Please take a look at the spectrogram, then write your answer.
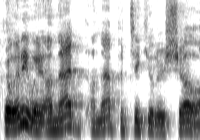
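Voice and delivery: normal talking voice

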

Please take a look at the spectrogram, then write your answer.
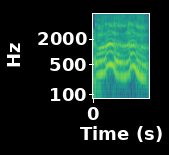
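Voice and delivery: high, loud mock dub ooh; strange dub voice. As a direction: squeal it like a bad dub. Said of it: "the voices are so strange".

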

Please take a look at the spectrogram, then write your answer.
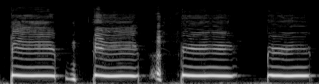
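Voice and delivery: very high, loud flat beep; shrill loud mimic of a dial tone; busy tone beeps. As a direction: squeal beep like a phone tone. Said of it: "It's literally just saying it".

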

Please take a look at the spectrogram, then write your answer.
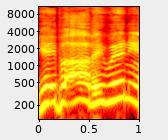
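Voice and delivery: loud high shout to the street; calling out. Retold or imitated. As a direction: call out from a car window. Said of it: "just like".

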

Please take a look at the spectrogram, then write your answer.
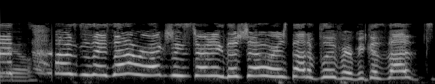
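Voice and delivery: high, fast giggly talk; amused high voice teasing the blooper; laughing excitement. Real, not acted. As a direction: speak through delighted laughter.

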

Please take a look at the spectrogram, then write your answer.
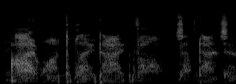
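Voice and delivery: soft breathy whisper. Pretend. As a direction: whisper it like a secret. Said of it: "Why are we whispering?".

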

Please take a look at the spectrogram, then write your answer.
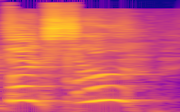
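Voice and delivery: very high, put-on squeaky teenage voice; hammed-up eager kid in a falsetto; fifteen-year-old boy. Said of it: "when I was, like, fifteen".

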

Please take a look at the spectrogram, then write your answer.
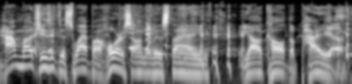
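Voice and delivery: slow, laughing mock Southern drawl; a hammed-up country bumpkin through laughter; put-on accent. Mocking a yokel asking about the PATH, slow put-on accent. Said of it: "I don't know what accent that is".

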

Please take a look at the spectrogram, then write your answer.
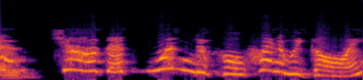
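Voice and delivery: high, thrilled gasp of joy; a wife lighting up at a surprise trip; delighted. Acted.

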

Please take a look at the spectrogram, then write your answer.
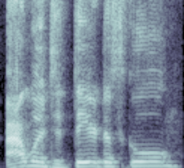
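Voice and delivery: usual speaking voice

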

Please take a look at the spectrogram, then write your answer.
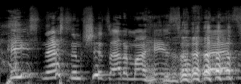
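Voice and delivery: loud, high laughing recount. Real, not acted. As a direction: laugh while telling it. Laughing while retelling.

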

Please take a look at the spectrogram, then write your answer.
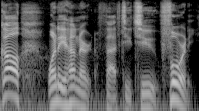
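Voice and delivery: rapid-fire terms and conditions; fast legal disclaimer. Acted. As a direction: rattle off the fine print fast.

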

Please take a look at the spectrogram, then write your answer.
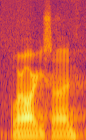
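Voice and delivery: a hint of a terse army father; stern father. Military father answers on phone.

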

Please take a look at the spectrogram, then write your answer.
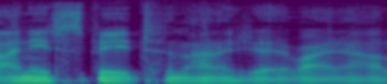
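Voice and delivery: quick, low, quiet demand; understated Karen demand. Retold or imitated. Retelling a demand for the manager, understated Karen. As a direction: rattle it off low and soft. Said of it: "this is very Karen".

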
